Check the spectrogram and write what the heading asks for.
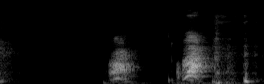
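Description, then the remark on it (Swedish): A person's voice imitates a duck in rut: a short nasal squawk, then a longer, louder honking call ending in a brief grunt, with silence before. “hur låter den brunstig anka?”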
